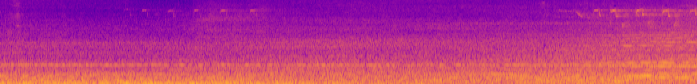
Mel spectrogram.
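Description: A low, steady rumbling drone with a faint held tone over it. Sustained musical notes begin to enter near the end.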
